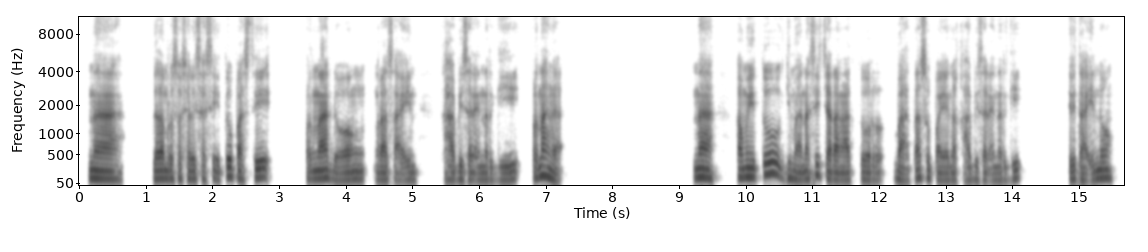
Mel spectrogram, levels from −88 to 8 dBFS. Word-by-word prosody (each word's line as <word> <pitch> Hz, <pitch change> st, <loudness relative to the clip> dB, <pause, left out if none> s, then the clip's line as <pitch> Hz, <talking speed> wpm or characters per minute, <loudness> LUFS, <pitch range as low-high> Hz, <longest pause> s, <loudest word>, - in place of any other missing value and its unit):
Nah, 105 Hz, -3 st, +5 dB, 0.5 s
dalam 110 Hz, 0 st, +5 dB
bersosialisasi 105 Hz, -2 st, -3 dB
itu 140 Hz, -1 st, +4 dB
pasti 125 Hz, +3 st, +1 dB, 0.5 s
pernah 115 Hz, +2 st, +4 dB
dong 100 Hz, +1 st, -1 dB
ngerasain 95 Hz, -1 st, -2 dB, 0.4 s
kehabisan 95 Hz, 0 st, -2 dB
energi. 95 Hz, +2 st, -3 dB, 0.2 s
Pernah 140 Hz, +4 st, +5 dB
nggak? -, -, -3 dB, 2.0 s
Nah, 125 Hz, -4 st, +5 dB, 0.3 s
kamu 125 Hz, +1 st, +4 dB, 0.2 s
itu 165 Hz, +5 st, +1 dB, 0.3 s
gimana 105 Hz, -3 st, 0 dB
sih 160 Hz, -, -1 dB
cara 100 Hz, -6 st, +4 dB
ngatur 95 Hz, 0 st, -3 dB
batas 105 Hz, +4 st, -1 dB
supaya 95 Hz, -6 st, -2 dB
nggak 90 Hz, -1 st, -4 dB
kehabisan 95 Hz, +1 st, -5 dB
energi? 90 Hz, +5 st, -5 dB, 0.7 s
Ceritain 95 Hz, -1 st, -2 dB
dong! 120 Hz, 0 st, +1 dB
100 Hz, 100 wpm, -25 LUFS, 95-115 Hz, 2.0 s, Nah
